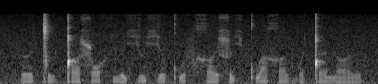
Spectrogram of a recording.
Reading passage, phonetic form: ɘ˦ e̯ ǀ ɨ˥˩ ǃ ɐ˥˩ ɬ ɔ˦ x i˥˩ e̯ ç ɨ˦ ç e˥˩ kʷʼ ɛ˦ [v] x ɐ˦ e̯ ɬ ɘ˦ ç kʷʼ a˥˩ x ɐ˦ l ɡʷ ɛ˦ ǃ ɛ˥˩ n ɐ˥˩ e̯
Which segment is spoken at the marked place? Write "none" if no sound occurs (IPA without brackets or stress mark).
f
